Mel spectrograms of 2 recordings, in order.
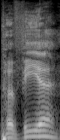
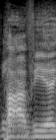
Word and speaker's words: Pavia: You know, be interesting that I see where uh uh is it Pavilla? Is that how you pronounce his name? Pavia.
